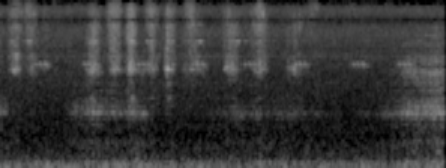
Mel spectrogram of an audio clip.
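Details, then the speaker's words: Homelite Super XL Auto chainsaw crankshaft bearing, removed and turned by hand: dry, gritty rasp all the way round though it had no play; its races feel covered in tiny pits. "No play at all. Nothing. But it's loud as heck."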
